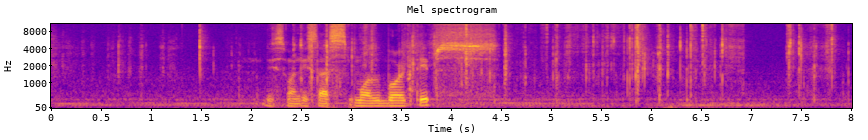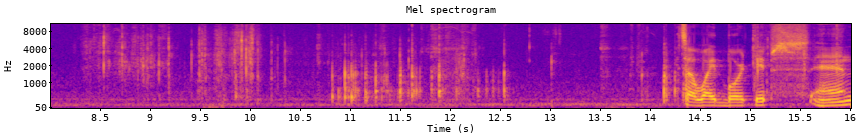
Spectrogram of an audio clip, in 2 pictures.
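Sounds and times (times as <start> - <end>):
plastic packaging rustling: 0.0 - 12.7.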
